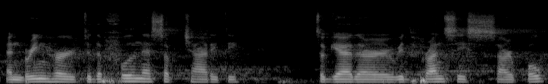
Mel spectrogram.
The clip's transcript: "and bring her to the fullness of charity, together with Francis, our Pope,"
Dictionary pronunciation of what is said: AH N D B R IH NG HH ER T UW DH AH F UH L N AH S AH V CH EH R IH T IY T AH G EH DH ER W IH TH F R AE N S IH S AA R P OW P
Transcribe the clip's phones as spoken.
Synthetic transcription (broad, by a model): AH N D B R IH NG HH ER T UW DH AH F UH L N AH S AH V CH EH R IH T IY T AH G EH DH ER W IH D F R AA N S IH S AA R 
